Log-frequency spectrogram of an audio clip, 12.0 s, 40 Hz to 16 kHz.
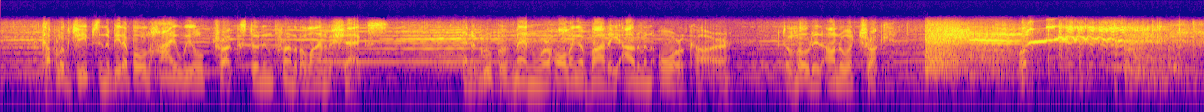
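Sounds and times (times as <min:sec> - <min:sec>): gunshot: 0:09.2 - 0:10.2
horse whinnying: 0:09.6 - 0:12.0.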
